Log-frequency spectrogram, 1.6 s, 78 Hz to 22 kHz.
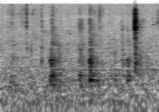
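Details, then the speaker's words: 1953 Harley-Davidson 74ci Panhead during tune-up: a few light, sharp clicks about every half second as the spark advance linkage hits both end stops; distributor needs more travel. "hitting that stop too. Hear it? It's hitting both stops now."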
